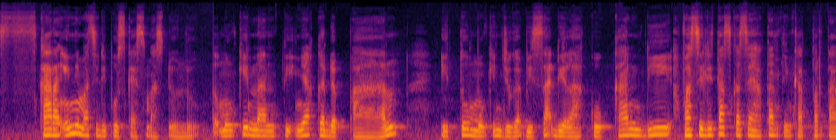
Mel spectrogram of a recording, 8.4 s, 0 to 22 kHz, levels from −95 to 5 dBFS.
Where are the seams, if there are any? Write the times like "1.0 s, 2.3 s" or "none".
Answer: 2.1 s, 6.7 s

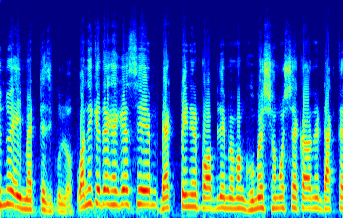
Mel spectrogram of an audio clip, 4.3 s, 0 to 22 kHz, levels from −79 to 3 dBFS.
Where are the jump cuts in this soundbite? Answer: none

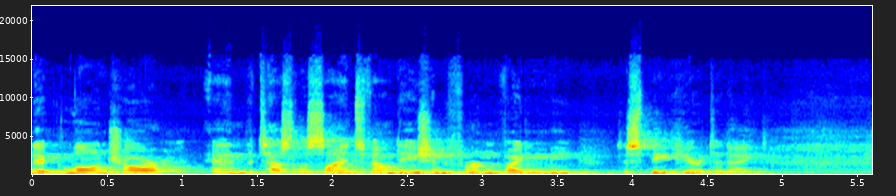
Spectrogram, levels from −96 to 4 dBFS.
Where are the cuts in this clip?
1.3 s

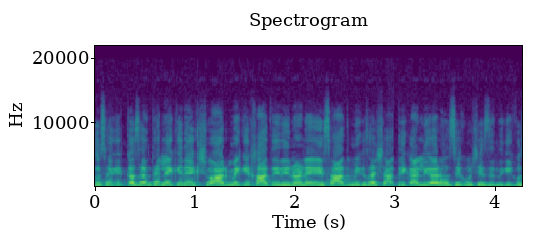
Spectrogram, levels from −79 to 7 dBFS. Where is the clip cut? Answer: none

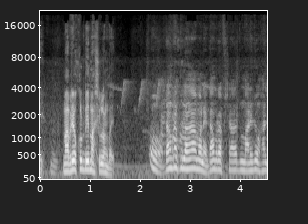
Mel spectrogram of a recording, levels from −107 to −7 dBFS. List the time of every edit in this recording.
none

